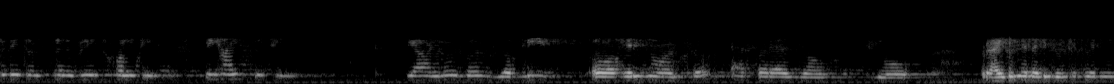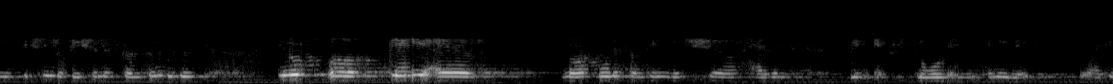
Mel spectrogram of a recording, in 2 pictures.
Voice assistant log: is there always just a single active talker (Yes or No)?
Yes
